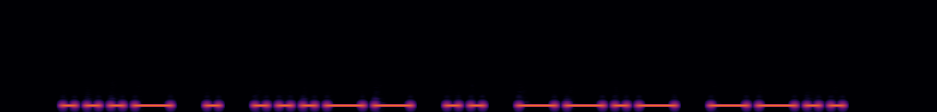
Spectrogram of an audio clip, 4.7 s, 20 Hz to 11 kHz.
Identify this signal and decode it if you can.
Morse code, heard as a keyed tone, about 20 wpm, 700 Hz. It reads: VE3IQZ
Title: DXCC-100 Call Signs - 6 Characters - Repeated 3x - 20wpm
